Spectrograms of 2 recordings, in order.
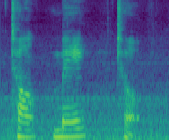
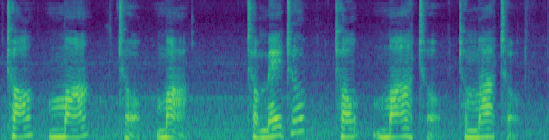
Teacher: Is that middle syllable is American and British disagree now. For Americans, the syllable is may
